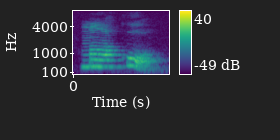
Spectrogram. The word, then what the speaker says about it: молоко: But we, again, pronounce the first 2 as A, ma, la, and only the last one as ko, as O, because it has a stress on it.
